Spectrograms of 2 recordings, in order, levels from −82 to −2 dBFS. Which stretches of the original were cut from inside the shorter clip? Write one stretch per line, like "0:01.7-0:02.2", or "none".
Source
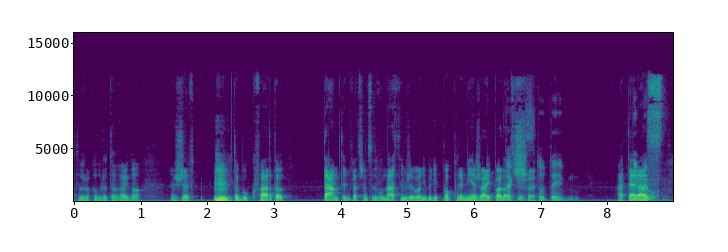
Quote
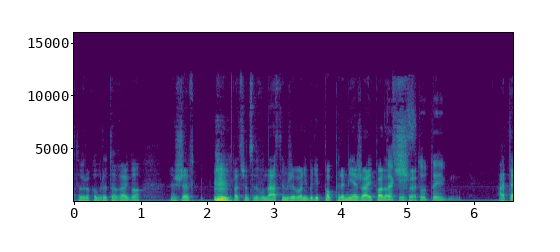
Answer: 0:02.4-0:04.2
